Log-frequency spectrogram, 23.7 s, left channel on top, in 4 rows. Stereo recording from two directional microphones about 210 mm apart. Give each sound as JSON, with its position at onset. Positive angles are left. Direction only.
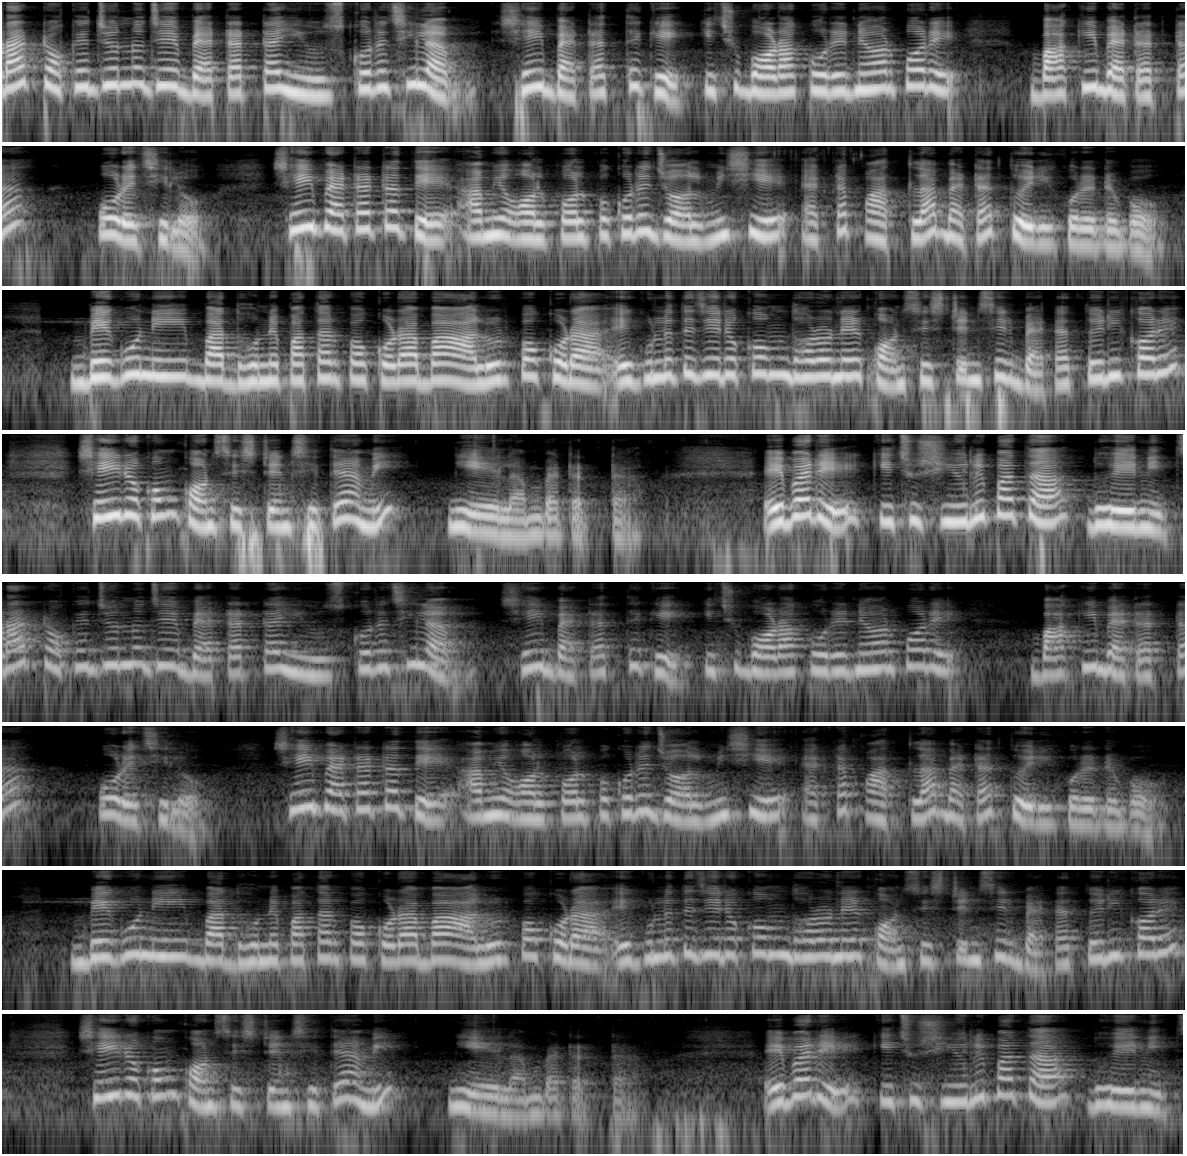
{"t": 0.0, "sound": "speech", "side_deg": 45}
